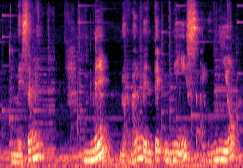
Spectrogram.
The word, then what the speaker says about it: mes amis: Me, normalmente, mis, algo mío, me suena sin la S. No suena esa S al final. A mí comienza con vocal. Por ende, puedo generar el fenómeno de la liaison también en este ejemplo.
